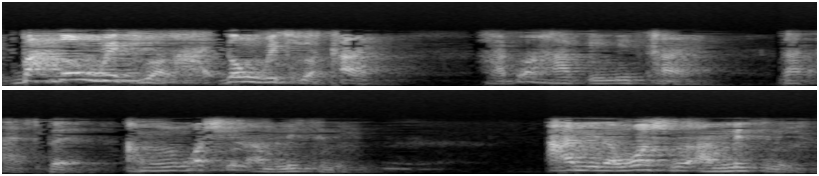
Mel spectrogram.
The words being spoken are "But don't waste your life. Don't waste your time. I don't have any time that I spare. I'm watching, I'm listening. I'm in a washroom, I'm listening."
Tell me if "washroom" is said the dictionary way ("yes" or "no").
no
